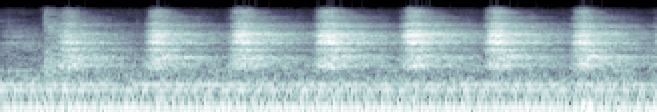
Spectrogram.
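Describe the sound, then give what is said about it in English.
A person breathes in rhythm, imitating a dog's rapid panting as a breathing exercise. Seven forceful, breathy bursts come at an even, quick pace, each rising and fading, with no talk between them. “we're going to act as if we're panting like a dog. So if we practice that first,”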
